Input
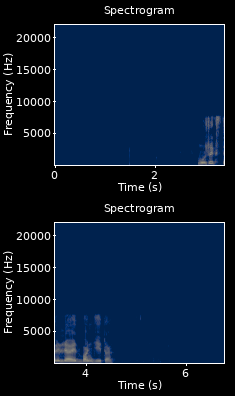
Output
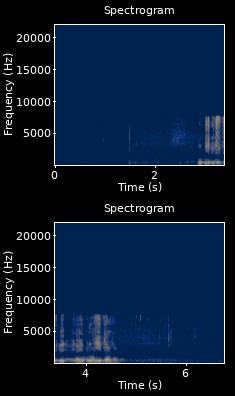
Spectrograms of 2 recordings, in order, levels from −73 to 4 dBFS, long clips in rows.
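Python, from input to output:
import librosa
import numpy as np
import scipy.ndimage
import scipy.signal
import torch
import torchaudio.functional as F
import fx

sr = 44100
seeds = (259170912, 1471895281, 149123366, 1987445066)

p1 = x + fx.echo_feedback(x, sr, ms=146, feedback_pct=16, wet_db=-12, dry=0)
p2 = fx.over_compress(p1, sr, threshold_db=-33.0, ratio=-0.5)
p3 = fx.curve_eq(p2, sr, hz=(250.0, 370.0, 580.0, 950.0, 1600.0, 2400.0, 4100.0, 6300.0, 9900.0), db=(0, 4, 5, -7, -29, -3, 11, 4, -2))
y = F.gain(torch.from_numpy(p3), 5.0).numpy()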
